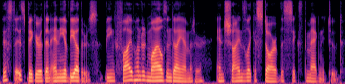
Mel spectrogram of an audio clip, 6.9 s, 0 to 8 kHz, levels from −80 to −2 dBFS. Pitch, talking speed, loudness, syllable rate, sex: 120 Hz, 200 wpm, -19 LUFS, 5.2 syllables/s, male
